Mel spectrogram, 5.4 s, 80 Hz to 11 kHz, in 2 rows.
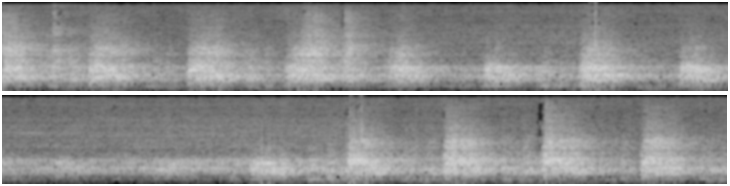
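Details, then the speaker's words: Fetal heartbeat heard during a pregnancy ultrasound with color Doppler: rapid, regular whooshing pulses, about 160 a minute, beating normally. "Dá pra ouvir? Dá. Tá batendo direitinho."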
